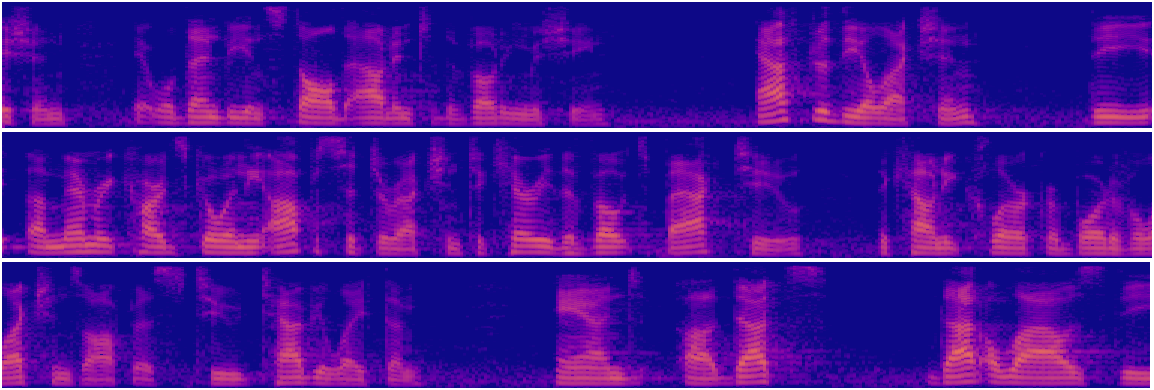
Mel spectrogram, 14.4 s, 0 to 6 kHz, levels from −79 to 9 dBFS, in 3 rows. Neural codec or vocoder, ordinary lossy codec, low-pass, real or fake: none; MP3, 48 kbps; 5.4 kHz; real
